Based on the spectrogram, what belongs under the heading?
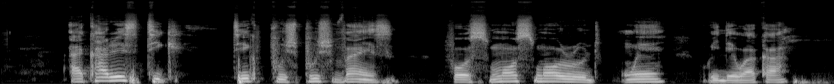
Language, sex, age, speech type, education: Nigerian Pidgin, male, 30-45, spontaneous, tertiary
